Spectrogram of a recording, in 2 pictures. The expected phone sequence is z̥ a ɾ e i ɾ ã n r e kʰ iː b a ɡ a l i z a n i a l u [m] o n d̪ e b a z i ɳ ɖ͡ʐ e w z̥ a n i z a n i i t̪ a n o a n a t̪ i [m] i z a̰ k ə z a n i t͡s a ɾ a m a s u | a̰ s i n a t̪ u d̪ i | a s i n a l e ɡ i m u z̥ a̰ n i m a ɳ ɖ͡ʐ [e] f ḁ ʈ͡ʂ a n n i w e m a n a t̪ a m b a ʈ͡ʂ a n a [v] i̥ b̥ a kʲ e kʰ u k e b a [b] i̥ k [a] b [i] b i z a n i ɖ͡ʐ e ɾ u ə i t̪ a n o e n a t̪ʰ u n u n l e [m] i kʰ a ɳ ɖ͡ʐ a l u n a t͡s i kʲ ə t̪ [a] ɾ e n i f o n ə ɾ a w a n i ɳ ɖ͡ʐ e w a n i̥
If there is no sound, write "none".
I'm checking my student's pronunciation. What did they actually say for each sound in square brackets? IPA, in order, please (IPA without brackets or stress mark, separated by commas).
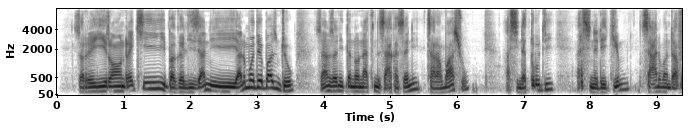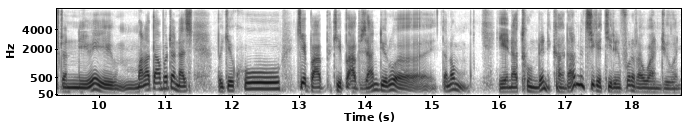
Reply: m, n, a, z, b, e, a, n, i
